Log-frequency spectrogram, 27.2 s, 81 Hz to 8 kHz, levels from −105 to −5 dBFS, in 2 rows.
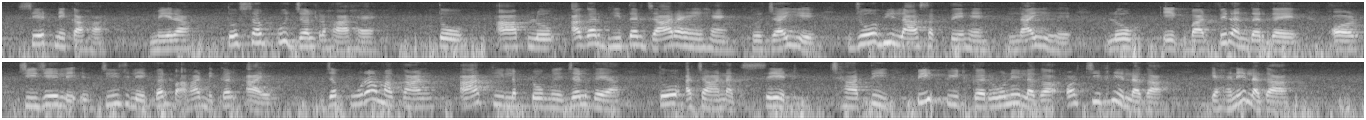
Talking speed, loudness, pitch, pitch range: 140 wpm, -25 LUFS, 205 Hz, 170-245 Hz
